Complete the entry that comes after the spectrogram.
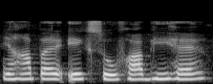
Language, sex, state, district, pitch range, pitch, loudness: Hindi, female, Jharkhand, Deoghar, 240-255 Hz, 245 Hz, -12 LUFS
